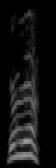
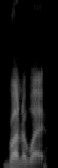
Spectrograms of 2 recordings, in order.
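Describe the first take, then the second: First: Very high, loud squeal of retreat; fleeing critter. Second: Said in the usual way. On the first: Acted. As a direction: squeak it out like a tiny creature fleeing. Creature's flight voiced in mimicry.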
